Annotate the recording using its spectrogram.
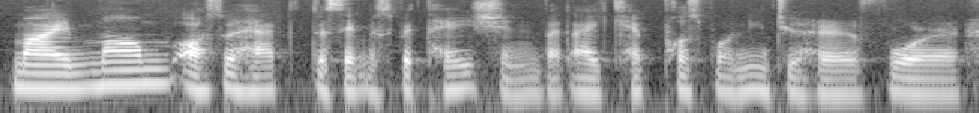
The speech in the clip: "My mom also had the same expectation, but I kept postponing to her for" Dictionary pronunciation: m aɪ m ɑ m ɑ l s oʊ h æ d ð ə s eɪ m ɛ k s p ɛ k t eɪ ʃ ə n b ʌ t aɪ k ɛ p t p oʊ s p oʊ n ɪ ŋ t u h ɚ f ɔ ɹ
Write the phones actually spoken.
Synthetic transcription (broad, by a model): m aɪ m ɑ m ɑ l s oʊ h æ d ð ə s eɪ m ɛ k s p ɛ k t eɪ ʃ ə n b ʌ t aɪ k ɛ p p oʊ s p oʊ n ɪ ŋ t u h ɚ f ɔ ɹ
